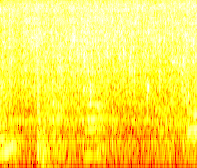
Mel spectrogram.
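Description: Onions hit hot oil with a continuous bright sizzle and hiss, moderately loud and close, with a few small clinks and stirring touches in the brief moment.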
